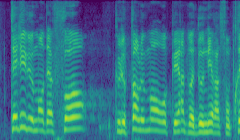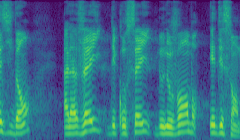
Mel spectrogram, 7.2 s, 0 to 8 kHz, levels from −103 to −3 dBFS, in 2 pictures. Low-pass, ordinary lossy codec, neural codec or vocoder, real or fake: none; none; codec, 16 kHz, 4 kbps, FunCodec, trained on Chinese and English, 50 frames a second; fake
